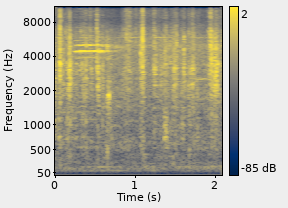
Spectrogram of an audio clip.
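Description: Scattered light clicks and taps of cables and plastic connectors being handled inside a metal desktop PC case.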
